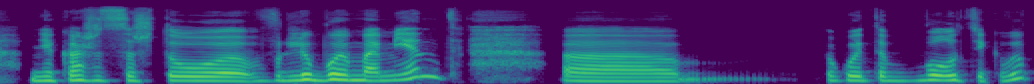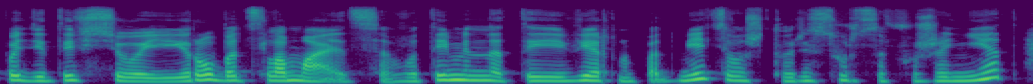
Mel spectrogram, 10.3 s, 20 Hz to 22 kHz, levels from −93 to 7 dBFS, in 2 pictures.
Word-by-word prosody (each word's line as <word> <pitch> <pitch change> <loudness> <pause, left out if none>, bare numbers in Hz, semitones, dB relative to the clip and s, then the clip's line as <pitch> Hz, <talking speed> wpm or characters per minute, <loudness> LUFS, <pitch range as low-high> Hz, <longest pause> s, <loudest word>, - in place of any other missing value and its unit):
Мне 200 -1 +1
кажется, 205 -1 0
что 195 -2 +3
в 195 +2 -7
любой 245 +3 +6
момент, 230 - +2 0.5
а, 175 -1 +1 0.7
какой-то 205 -1 0
болтик 200 0 0
выпадет 220 - -2
и 220 - +2
всё, 190 -3 -3
и 165 +1 -2
робот 210 -2 +1
сломается. 195 -5 -1
Вот 175 +1 -8
именно 225 -4 +3
ты 190 +1 -3
верно 195 -2 -2
подметил, 220 - -3
что 190 -2 -11
ресурсов 190 0 -9
уже 175 +2 -6
нет. 245 - +1
200 Hz, 140 wpm, -22 LUFS, 185-220 Hz, 0.7 s, любой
